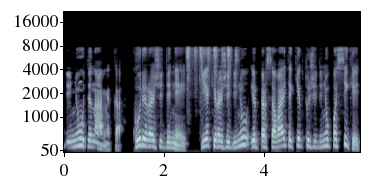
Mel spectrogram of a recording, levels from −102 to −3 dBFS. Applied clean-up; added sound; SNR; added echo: classical method Wiener filter.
